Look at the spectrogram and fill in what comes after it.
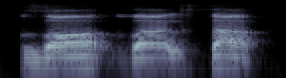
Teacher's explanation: ये होंगे without whistle अदा, ये सीटी के बगैर अदा होंगे।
